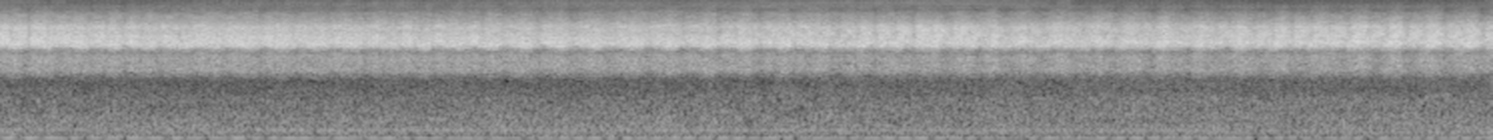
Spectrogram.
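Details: Croatian cicadas by the sea in summer: an even wall of high, dry buzzing with gentle pulsation, unchanging over the whole stretch, a faint low hum beneath.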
